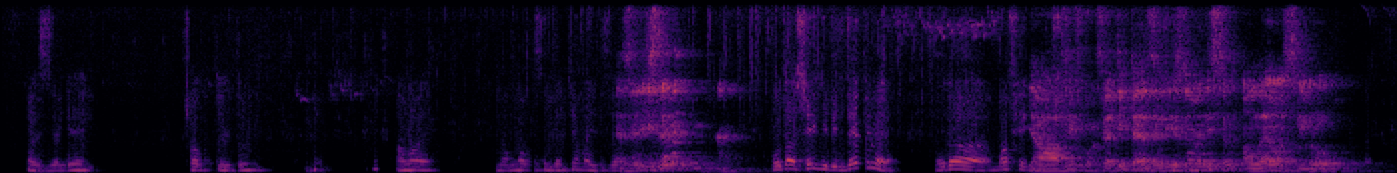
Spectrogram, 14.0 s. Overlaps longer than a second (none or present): present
